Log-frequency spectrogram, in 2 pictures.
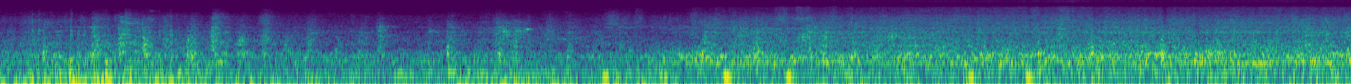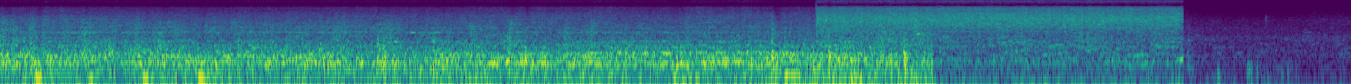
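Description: Heritage railway train running, heard from aboard: a steady rumble with wheels clicking over the rail joints. About three-quarters of the way in a loud hiss takes over for a few seconds, then the sound cuts off abruptly to a much quieter background.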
